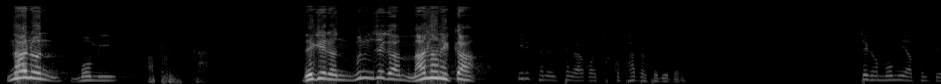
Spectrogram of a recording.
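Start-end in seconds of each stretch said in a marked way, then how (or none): 0.0-4.9 much louder, slow, drawn-out lament; preacher voicing his old thoughts as a slow loud lament; self-pitying thought. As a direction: wail out the old self-pity. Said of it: "이걸 어떻게만 생각했냐면".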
